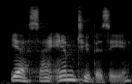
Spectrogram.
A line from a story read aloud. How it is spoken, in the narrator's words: Draco said, his voice even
